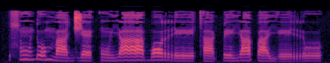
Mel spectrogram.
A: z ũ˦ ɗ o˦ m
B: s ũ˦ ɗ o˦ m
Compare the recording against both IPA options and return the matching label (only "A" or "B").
B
